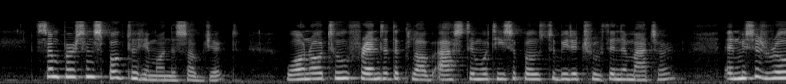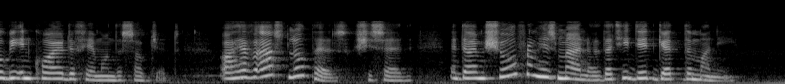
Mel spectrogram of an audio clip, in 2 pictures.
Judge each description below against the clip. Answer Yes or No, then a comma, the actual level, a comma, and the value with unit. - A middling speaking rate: No, fast, 210 wpm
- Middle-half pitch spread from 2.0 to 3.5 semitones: No, average, 4.5 semitones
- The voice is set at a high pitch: Yes, very high, 255 Hz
